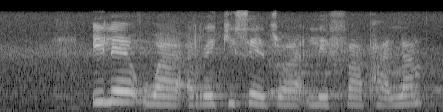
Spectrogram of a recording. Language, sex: Southern Sotho, female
